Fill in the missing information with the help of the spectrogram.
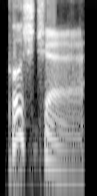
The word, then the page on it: pushchair: British English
